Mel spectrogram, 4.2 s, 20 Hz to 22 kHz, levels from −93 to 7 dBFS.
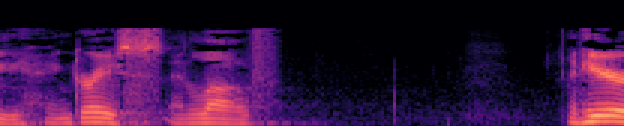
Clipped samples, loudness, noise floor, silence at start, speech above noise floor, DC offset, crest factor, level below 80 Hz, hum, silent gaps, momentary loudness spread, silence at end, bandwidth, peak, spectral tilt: under 0.1%; -22 LUFS; -71 dBFS; 0 s; 50 dB; under 0.1%; 22 dB; -70 dBFS; none; none; 15 LU; 0 s; 8.8 kHz; -2 dBFS; -5 dB/octave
